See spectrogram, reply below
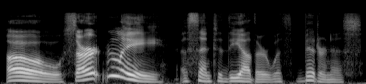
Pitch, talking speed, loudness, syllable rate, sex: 160 Hz, 115 wpm, -18 LUFS, 4.1 syllables/s, female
